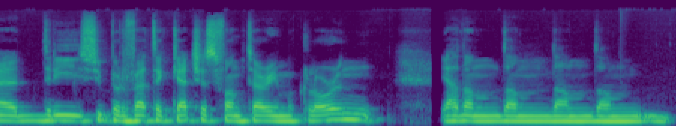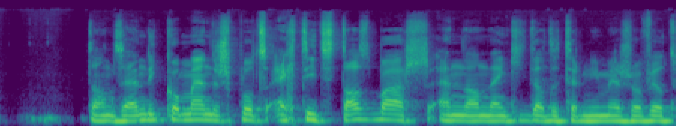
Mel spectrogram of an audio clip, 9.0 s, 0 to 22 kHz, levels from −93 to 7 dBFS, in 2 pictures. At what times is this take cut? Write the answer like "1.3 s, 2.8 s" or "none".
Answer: 2.9 s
